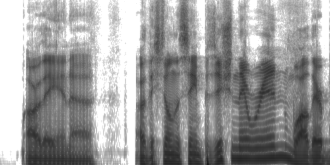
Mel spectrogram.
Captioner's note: uh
